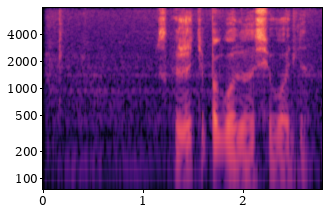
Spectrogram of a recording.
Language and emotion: Russian, neutral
